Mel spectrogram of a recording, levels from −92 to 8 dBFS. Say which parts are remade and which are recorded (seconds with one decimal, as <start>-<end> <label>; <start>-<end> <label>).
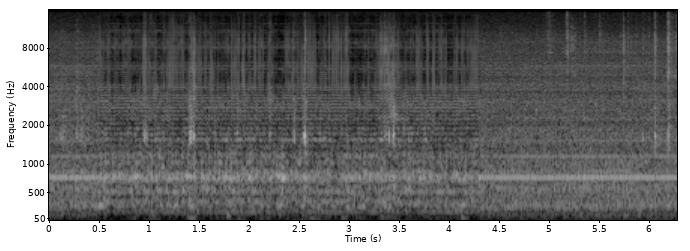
0.0-0.5 recorded; 0.5-4.3 remade; 4.3-6.3 recorded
